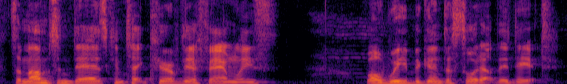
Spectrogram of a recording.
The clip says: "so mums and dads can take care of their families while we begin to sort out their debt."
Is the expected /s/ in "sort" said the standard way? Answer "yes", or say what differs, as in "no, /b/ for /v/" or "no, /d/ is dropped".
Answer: yes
